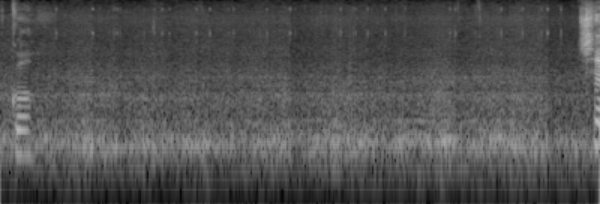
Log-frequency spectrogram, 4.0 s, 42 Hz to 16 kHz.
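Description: Steady road and engine noise inside the cabin of a Mahindra XUV500 driving at speed on the highway.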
